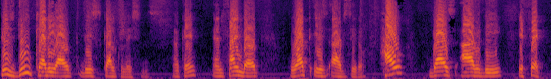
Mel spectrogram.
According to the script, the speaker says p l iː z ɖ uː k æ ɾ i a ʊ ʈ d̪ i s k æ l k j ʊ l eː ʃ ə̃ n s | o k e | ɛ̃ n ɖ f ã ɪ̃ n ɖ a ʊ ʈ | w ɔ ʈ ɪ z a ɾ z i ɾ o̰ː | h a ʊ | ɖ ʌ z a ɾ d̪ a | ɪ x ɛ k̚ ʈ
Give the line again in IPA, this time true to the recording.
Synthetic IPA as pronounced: p l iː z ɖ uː k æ ɾ i a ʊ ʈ d̪ i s k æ l k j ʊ l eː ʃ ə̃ n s | o k e | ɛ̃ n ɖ f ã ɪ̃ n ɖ a ʊ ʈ | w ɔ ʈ ɪ z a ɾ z i ɾ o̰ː | h a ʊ | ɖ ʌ z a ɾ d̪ i | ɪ f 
